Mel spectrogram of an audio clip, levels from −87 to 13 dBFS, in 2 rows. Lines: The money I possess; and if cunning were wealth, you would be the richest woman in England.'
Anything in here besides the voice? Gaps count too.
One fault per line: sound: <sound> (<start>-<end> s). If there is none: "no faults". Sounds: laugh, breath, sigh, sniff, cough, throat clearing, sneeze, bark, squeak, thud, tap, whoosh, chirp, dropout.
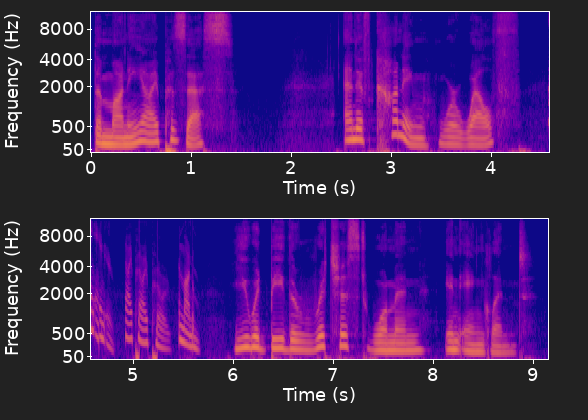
sound: chirp (4.6-5.7 s)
